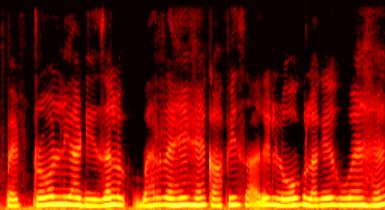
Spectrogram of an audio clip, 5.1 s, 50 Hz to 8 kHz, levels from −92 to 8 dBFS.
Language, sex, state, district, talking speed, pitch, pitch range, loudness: Hindi, male, Madhya Pradesh, Bhopal, 140 wpm, 260 Hz, 250-270 Hz, -12 LUFS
